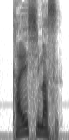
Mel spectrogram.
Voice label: male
